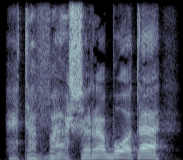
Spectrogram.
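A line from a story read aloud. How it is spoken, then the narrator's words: Hoarse rasp. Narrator (Russian): прохрипел он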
